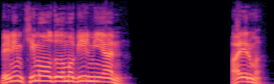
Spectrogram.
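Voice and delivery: high, projected questioning call; calling to a crowd. A narrator's reading. Kroner asks the silent crowd for questions, calling out. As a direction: throw the question out over many heads.

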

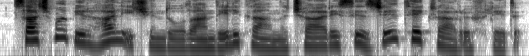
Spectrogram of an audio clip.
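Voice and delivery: ordinary delivery

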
